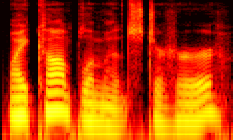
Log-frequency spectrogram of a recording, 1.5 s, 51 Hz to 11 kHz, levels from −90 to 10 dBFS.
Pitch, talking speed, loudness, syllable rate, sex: 115 Hz, 165 wpm, -18 LUFS, 4.7 syllables/s, male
